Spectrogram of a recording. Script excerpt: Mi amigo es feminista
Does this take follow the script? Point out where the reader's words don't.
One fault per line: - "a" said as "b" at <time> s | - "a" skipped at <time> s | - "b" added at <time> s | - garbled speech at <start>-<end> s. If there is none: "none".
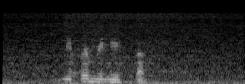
- "amigo" skipped at 0.7 s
